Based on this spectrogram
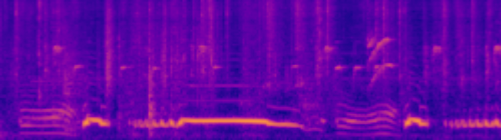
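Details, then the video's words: Barbary dove kept as a pet, coo used to stimulate other birds: a burst of rapid rolled notes leads into a sustained even hum that sinks in pitch, then fresh quavering phrases follow. "Pancingan Burung Puter Paling Keren"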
